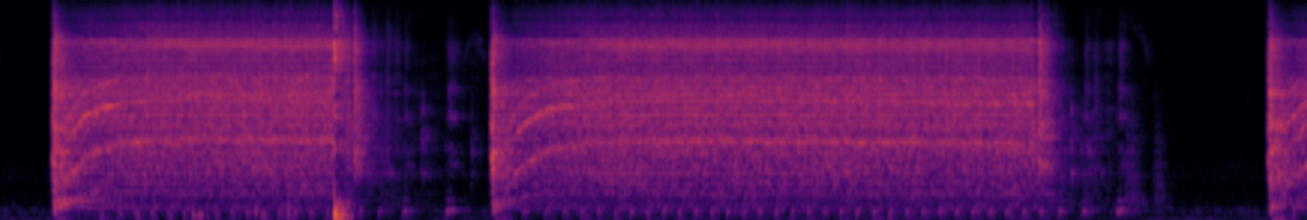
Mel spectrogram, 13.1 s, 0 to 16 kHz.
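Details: Dewalt generator small engine after valve lash set (intake 0.004 in, exhaust 0.006 in): catches and runs a few seconds with a rough, hollow note, then dies twice; intake backfire later traced to a severely warped intake valve.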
